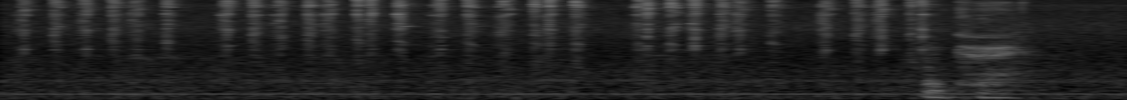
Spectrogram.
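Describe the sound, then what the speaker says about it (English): Steel grooming scissors snip rhythmically through a Bichon Frise's coat during a trim, a quick series of close, crisp cuts over a faint steady hum, ending with a soft rustle. "Having good scissor skills, good control of your scissors."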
